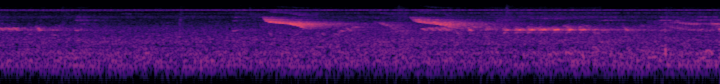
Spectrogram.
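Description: Bird calls: two short, loud whistled calls a second and a half apart, each falling in pitch, then a rapid trill, over a steady outdoor hiss.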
